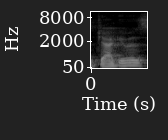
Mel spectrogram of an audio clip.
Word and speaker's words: Jaguars: Sorry for my Australian accent, I know it's pronounced differently in America, but over here everyone says Jaguars, so we're just going to go with that.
